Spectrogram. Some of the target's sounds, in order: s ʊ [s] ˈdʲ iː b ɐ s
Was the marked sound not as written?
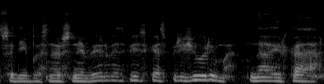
yes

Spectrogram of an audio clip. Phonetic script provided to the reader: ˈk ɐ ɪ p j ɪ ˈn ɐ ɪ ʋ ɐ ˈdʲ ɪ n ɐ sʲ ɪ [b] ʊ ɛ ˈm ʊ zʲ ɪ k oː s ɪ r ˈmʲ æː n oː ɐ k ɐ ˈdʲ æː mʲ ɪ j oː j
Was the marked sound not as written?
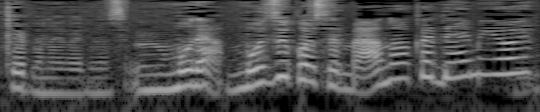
yes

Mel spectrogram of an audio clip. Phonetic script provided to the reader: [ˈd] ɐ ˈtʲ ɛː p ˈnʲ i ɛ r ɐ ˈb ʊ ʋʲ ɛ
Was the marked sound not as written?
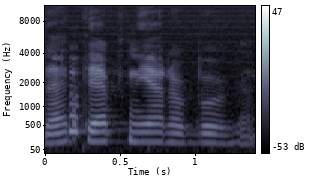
no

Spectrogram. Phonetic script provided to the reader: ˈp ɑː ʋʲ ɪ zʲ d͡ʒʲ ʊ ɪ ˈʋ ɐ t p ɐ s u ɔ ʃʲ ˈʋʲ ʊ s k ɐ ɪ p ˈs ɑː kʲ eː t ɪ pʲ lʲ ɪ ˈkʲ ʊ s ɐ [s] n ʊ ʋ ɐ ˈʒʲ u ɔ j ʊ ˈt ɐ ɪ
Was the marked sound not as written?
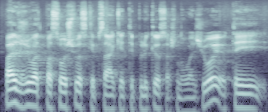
yes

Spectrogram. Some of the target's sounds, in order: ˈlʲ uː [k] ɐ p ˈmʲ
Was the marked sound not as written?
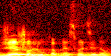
no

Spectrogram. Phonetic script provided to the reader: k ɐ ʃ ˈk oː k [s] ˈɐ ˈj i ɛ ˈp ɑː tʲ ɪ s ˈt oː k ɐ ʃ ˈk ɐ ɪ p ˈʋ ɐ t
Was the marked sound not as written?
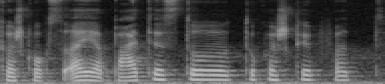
no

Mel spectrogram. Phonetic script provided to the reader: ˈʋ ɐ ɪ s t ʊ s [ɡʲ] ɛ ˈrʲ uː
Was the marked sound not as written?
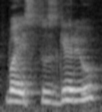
no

